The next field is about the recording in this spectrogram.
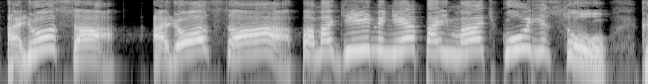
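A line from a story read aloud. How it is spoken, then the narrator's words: Cook shouting. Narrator (Russian): кричала кухарка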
